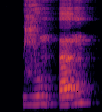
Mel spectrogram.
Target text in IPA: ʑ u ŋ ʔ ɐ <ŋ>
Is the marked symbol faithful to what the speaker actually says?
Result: yes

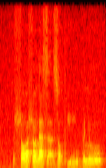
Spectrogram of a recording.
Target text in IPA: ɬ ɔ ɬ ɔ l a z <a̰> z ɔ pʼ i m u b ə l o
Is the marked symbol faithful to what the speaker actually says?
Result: yes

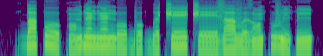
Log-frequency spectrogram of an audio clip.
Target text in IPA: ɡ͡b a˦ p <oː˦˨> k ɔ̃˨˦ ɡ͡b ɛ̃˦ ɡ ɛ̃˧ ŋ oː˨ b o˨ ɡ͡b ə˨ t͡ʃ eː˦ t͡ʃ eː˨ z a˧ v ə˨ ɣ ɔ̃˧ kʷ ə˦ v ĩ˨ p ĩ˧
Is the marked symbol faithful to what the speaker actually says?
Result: yes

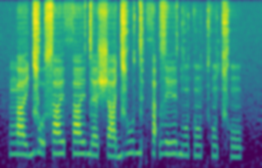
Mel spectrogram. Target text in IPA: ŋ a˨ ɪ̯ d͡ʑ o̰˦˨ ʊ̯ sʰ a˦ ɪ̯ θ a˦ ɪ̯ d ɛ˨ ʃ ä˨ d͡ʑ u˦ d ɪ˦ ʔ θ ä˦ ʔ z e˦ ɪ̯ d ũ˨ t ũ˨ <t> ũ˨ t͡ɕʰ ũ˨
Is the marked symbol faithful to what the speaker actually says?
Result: no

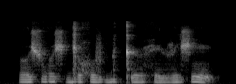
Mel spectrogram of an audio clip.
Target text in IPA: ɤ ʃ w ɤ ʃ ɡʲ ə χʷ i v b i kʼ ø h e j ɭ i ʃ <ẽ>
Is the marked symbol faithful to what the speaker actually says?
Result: yes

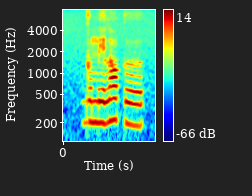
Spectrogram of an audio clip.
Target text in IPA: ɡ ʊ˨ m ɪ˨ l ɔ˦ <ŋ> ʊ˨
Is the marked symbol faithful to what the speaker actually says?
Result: no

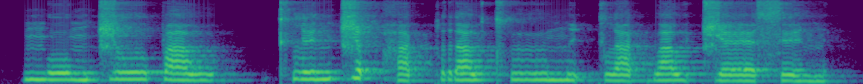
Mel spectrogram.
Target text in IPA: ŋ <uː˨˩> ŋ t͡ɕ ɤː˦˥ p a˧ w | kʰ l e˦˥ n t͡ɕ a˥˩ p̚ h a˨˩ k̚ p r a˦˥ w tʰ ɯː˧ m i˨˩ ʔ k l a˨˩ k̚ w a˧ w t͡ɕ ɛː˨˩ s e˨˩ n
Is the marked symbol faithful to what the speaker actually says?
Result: no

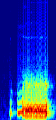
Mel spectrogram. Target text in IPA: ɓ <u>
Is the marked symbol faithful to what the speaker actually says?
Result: no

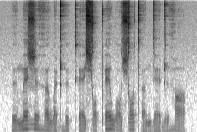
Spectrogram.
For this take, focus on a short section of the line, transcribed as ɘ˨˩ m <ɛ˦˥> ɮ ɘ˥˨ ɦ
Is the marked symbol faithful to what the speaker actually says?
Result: yes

